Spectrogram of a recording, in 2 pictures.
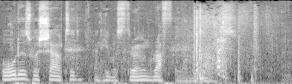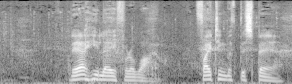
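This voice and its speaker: Male audiobook narrator, mid-pitched, measured and dramatic, noisy background hiss. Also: lively intonation. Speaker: audiobook reader. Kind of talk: scripted fantasy narration.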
